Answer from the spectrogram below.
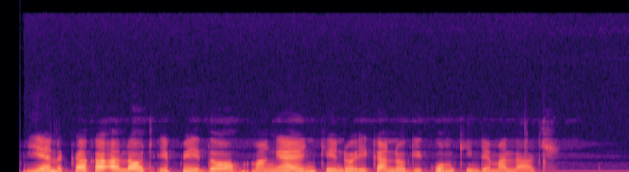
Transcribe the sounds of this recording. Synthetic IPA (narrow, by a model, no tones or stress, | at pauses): jɛnkakaʔalɔtɪpɪd̪ɔmaŋɛɲkendoɪkanɔɡɪkwomkindemalat͡ʃ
